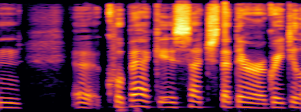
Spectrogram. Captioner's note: speaking French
